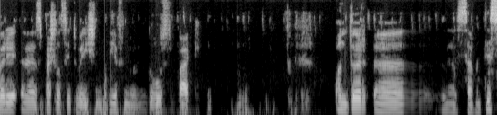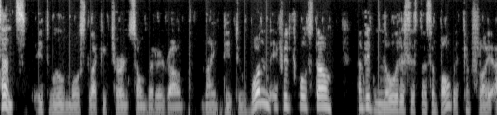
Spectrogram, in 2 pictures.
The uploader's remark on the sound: This episode is recorded outside in the mountains on the western coastline and this affects the sound quality.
